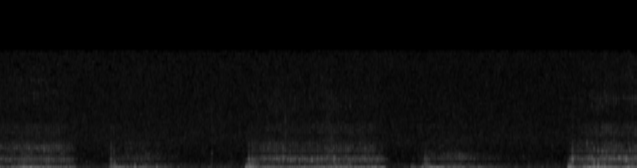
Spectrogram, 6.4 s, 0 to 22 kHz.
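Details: Fast asleep on someone's lap: low, rumbling snore sounds on alternating breaths in and out, roughly every 1.5 seconds, with short pauses; snoring during sleep.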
